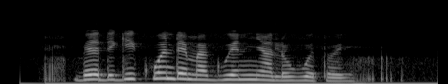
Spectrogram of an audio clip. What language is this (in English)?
Luo (Kenya and Tanzania)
